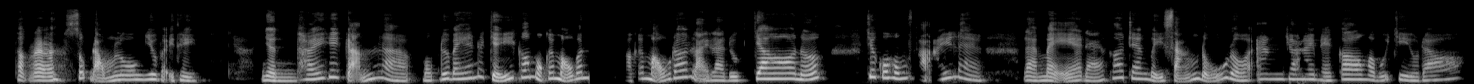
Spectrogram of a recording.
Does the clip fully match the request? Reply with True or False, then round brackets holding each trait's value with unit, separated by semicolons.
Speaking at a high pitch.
True (230 Hz)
